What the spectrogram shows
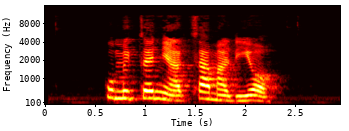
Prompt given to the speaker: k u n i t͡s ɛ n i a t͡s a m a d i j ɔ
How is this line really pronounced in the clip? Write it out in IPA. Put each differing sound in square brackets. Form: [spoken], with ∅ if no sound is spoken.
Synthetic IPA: k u [m] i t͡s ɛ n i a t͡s a m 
